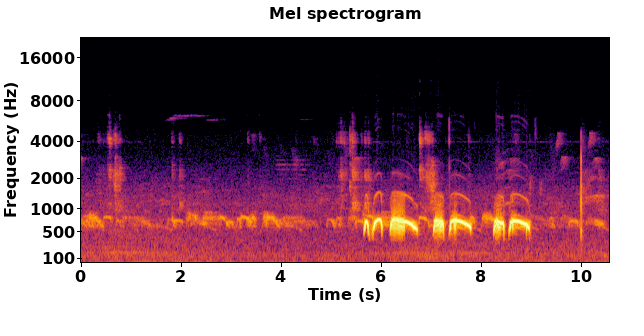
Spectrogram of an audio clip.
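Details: Spotted dove decoy used in trapping, 'giọng thổ pha' voice: soft, low murmuring coos at first, then a loud run of paired hoots, each a quick curved note and a longer steady one, ending in a faint click.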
